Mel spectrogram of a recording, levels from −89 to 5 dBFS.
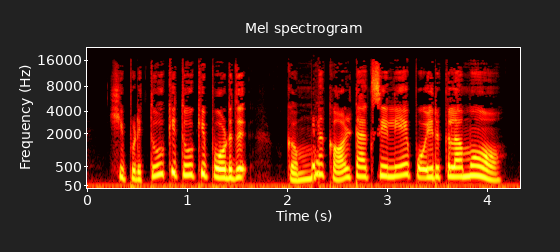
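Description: Damaged data in a compressed stream appears from 2.22 to 2.33 s, just before "கால் டாக்சிலயே". For about 110 ms the speech is broken by the damaged frames. Part of the encoded stream at that point is corrupt, so the decoder either misinterprets the bad frames or discards them. It then loses its place in the bitstream and has to hunt for the next valid frame header before clean audio resumes.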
